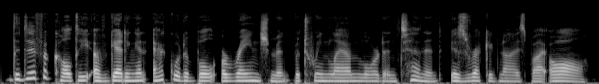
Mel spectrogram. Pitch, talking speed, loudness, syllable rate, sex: 165 Hz, 150 wpm, -20 LUFS, 5.5 syllables/s, female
